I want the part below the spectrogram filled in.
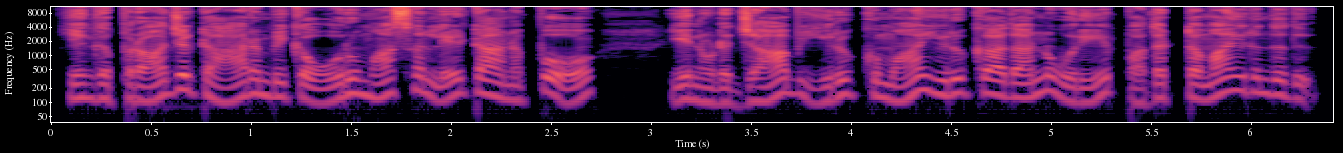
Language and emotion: Tamil, fearful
